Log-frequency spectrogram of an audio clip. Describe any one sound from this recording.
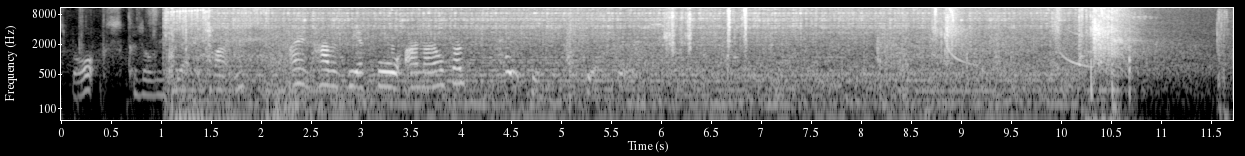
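A zipline whirs steadily as a game character rides along it.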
